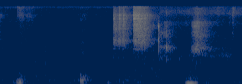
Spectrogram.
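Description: Near silence: room tone with a few faint soft knocks and a brief faint hiss.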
